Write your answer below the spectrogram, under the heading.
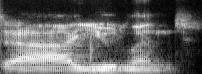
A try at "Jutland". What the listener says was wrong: You're making the J's silent too. No, you've been up in Scandinavia a little too long. You're starting to make all these letters silent.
